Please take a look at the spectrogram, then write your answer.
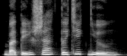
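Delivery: usual speaking voice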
